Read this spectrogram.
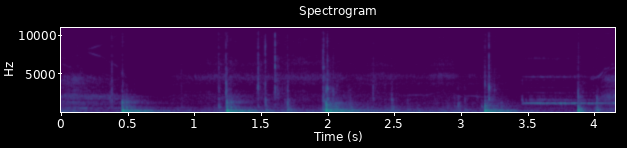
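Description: A wooden cabinet door swings open.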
